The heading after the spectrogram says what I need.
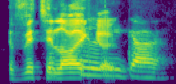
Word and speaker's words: vitiligo: Oh, it is vitiligo. Yeah, he's got a phonetic medical pronunciation in there.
